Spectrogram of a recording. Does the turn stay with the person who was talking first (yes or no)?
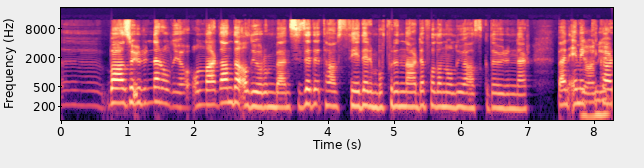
yes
